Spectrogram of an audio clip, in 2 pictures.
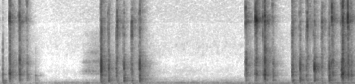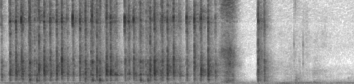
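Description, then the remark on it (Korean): Rapid typing on a computer keyboard as a note is written down, starting in short bursts with pauses, then building into a long, dense run of clicking keys, fairly loud, with no voices. “이거 적, 적어놔야 되겠다.”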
